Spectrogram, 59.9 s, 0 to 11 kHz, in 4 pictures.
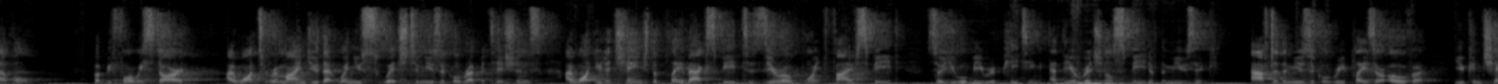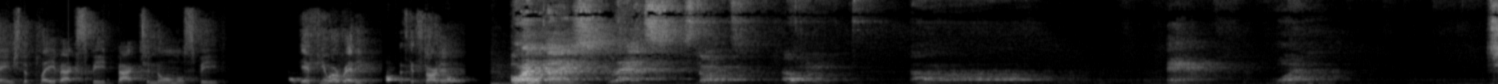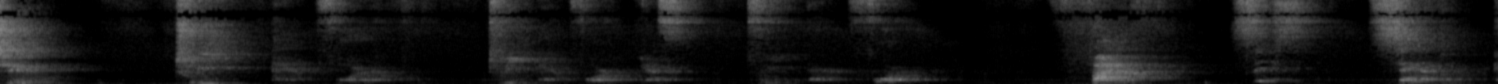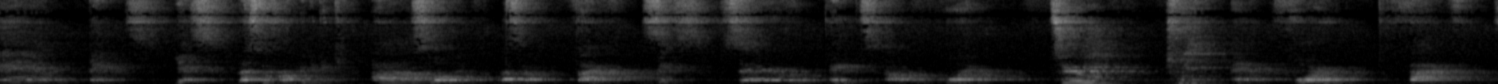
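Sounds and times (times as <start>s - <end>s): man making wordless syllables: 0.0s - 17.2s, 17.9s - 23.3s, 24.1s - 25.6s, 34.8s - 36.8s, 37.4s - 39.2s, 43.7s - 59.7s
man's voice in short bursts: 18.0s - 23.3s.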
